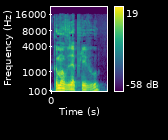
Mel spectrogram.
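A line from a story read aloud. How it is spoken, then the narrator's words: Cold question. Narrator (French): demanda froidement Margot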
